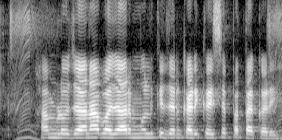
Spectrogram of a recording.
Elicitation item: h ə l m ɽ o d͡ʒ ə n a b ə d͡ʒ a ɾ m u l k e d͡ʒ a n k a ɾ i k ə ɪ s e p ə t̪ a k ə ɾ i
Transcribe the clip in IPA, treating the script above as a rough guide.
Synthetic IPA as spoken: h ə m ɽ o d͡ʒ a n a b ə d͡ʒ a ɾ m u l k e d͡ʒ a n k a ɾ i k ə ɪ s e p ə t̪ a k ə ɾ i

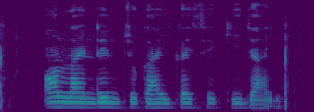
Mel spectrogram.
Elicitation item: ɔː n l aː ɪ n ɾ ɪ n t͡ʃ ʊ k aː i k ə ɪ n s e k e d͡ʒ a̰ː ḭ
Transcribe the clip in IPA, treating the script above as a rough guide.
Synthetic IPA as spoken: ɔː n l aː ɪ n ɾ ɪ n t͡ʃ ʊ k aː i k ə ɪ s e k i d͡ʒ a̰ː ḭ

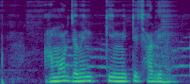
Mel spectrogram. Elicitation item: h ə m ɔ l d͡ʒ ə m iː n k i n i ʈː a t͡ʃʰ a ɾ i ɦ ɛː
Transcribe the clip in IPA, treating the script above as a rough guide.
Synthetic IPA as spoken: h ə m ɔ ɾ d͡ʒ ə m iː n k i m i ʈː i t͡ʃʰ a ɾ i ɦ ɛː

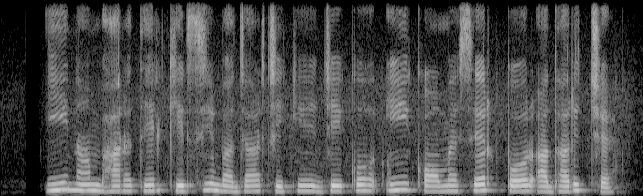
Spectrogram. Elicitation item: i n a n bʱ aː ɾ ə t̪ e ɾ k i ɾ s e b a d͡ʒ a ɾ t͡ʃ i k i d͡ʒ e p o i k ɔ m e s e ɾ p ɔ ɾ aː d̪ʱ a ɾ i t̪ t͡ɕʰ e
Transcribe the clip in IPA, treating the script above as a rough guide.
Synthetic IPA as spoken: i n a m bʱ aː ɾ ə t̪ e ɾ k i ɾ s i b a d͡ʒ a ɾ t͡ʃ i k e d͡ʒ e k o i k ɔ m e s e ɾ p ɔ ɾ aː d̪ʱ a ɾ i t̪ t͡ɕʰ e

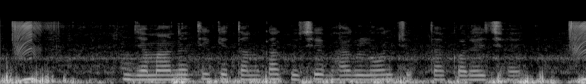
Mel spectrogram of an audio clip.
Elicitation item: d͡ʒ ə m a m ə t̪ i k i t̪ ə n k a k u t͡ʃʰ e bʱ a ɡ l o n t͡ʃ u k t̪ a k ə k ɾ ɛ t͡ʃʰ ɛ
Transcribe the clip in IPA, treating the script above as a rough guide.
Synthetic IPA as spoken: d͡ʒ ə m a n ə t̪ i k e t̪ ə n k a k u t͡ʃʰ e bʱ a ɡ l o n t͡ʃ u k t̪ a k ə ɾ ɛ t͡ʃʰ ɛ

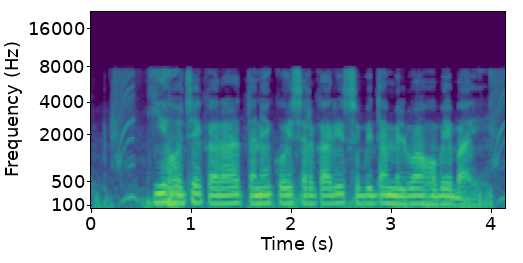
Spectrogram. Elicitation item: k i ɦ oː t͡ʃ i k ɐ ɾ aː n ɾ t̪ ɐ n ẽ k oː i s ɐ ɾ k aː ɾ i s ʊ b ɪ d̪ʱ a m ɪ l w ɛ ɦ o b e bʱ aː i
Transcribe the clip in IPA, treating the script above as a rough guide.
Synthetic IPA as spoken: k i ɦ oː t͡ʃ e k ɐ ɾ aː ɾ t̪ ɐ n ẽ k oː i s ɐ ɾ k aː ɾ i s ʊ b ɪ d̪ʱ a m ɪ l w a ɦ o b e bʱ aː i

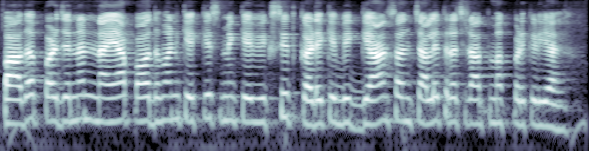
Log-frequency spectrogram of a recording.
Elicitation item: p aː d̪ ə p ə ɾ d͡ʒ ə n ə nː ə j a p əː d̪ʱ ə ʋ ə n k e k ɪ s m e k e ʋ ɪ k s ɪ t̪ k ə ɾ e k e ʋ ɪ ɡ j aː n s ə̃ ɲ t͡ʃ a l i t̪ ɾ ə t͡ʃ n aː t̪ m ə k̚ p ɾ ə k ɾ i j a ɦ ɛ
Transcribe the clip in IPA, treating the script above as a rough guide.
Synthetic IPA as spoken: p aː d̪ ə p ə ɾ d͡ʒ ə n ə nː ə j a p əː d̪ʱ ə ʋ ə n k e k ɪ s m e k e ʋ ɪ k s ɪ t̪ k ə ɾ e k e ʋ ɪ ɡ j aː n s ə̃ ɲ t͡ʃ a l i t̪ ɾ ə t͡ʃ n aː t̪ m ə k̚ p ɾ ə k ɾ i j a ɦ ɛ

